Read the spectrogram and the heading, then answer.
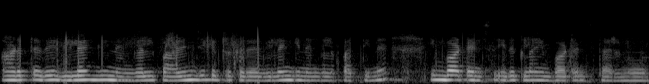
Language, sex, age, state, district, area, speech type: Tamil, female, 45-60, Tamil Nadu, Mayiladuthurai, urban, spontaneous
